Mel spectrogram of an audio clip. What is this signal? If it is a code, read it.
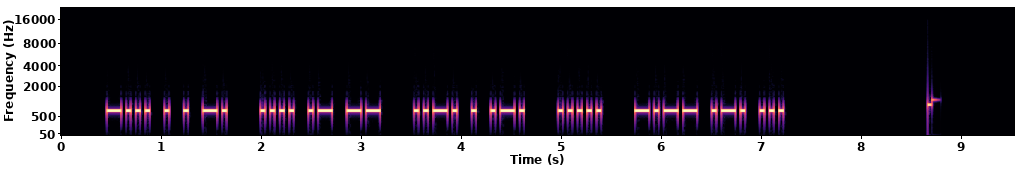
Morse code, heard as a keyed tone, about 25 wpm, 700 Hz. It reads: BEEN HAM FER 5 YRS
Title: K1USN SST QSO Practice 25wpm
